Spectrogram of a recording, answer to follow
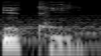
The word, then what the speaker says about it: ukku: The steel itself was called uku. When European traders encountered it, they wrote the word phonetically. It became Wootz.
